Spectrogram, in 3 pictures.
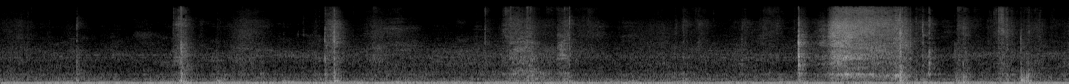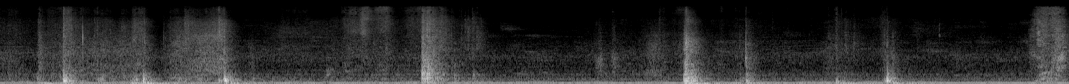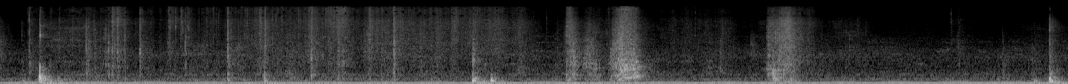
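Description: A cardboard shipping case being opened and its boxes handled: scattered knocks and thunks with a few short scraping rustles of cardboard, over a steady low hum.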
